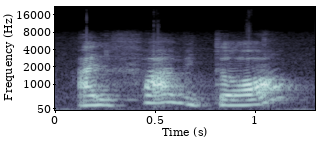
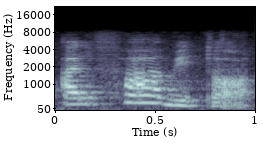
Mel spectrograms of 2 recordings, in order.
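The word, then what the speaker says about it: αλφάβητο: bir maa ders demek Bak burada on sonunda bir tane apostrof var üstünde orada vurgu geliyor eliko alfavito eliko alfavito Yunanca alfabet alfabe yani burada Yunanca harflerle yazılıyor burada Türkçe harflerle yazdım nasıl telaffuz ediliyor Yunancada Burada şu apostrof gördüğümüz yerde Bu çizgi Yani bir işaret var ya şeyin harfin üzerin apostrof yani vurgu orada düşüyor yani böyle eleno demiyoruz Elen Alfo yani Alfo demiyoruz alfabe Alfo Elo Alfo Yunanca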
